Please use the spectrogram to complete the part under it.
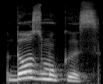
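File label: "дозмукыс", Komi, female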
